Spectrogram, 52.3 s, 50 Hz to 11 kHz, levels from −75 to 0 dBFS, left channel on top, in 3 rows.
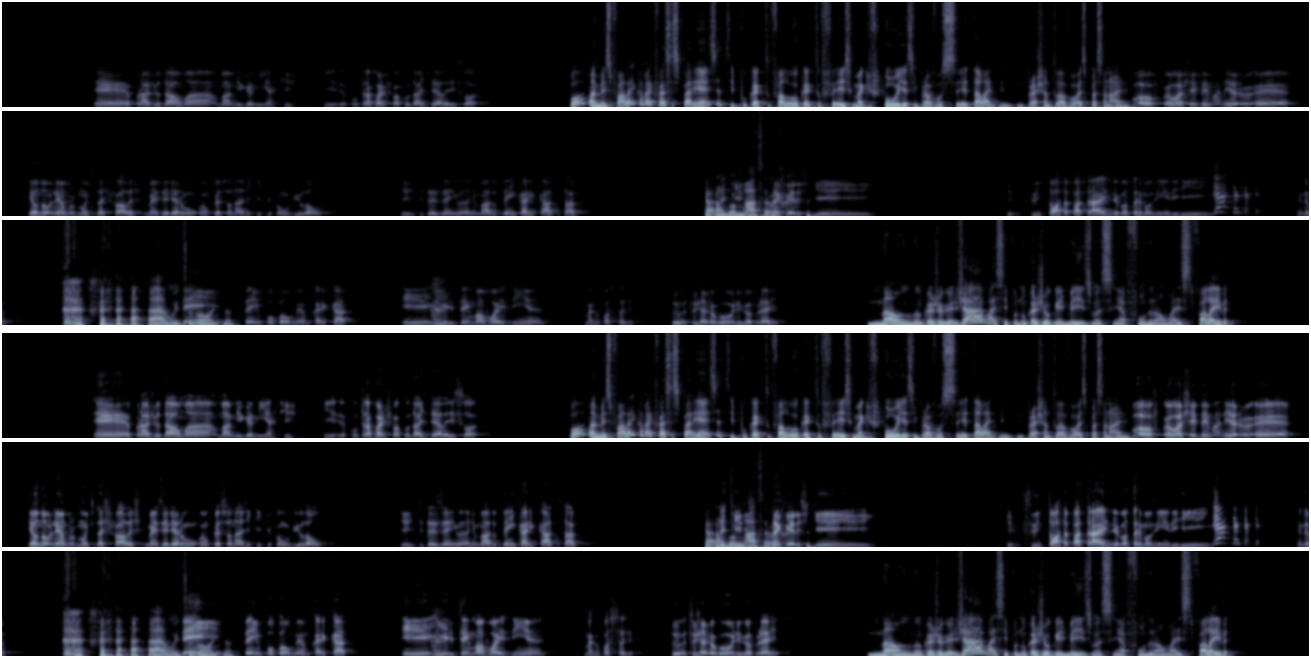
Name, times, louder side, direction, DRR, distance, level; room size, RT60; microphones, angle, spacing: voice 1, 1.2-3.9 4.3-6.3 15.1-17.2 17.8-20.8 21.1-21.7 22.8-25.1 27.0-27.5 27.7-29.1 30.8-34.0 34.7-34.9 37.3-37.8 38.1-39.5 40.2-42.1 42.6-43.3 43.8-45.2, right 5 dB, 65° right, 0.6 m, -33 dB
voice 2, 7.6-15.1 26.8-27.8 35.7-37.9 40.6-40.8 46.4-51.2, equal, ahead, 0.4 m, -27 dB
17.0 x 9.1 x 2.3 m
head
